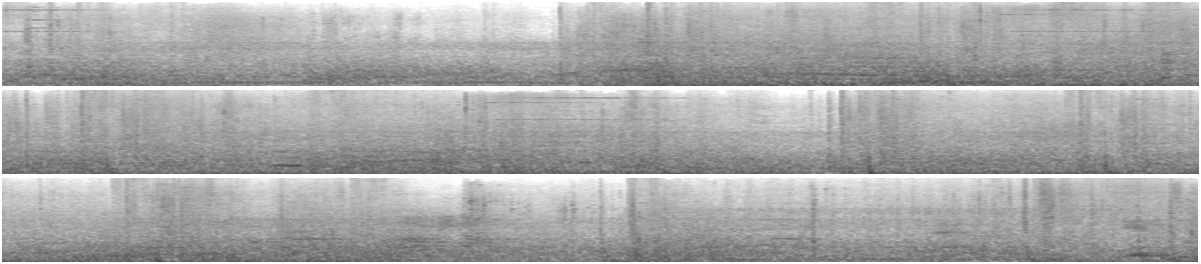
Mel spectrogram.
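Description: Gunfire rattles rapidly in a battle.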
